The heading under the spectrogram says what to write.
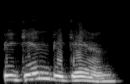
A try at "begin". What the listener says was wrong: begin, begin. No vas a decir begin, began. Muchas personas se aprenden los listados y los leen tal cual como están escritos. Entonces, ten cuidado, en especial cuando tenga una A.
